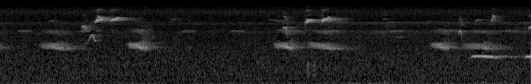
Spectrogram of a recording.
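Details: Opal-rumped tanager recorded in Porto Seguro, Bahia, Brazil: sharp, very high chips in short bursts about every two seconds, with buzzy lower notes between them and a steady low whistle near the end.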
